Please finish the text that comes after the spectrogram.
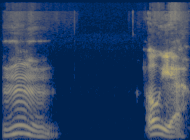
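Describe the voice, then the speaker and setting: A woman guest and former math teacher in a conversational interview, telling animated stories and laughing often. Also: sits low, drawn-out words, slightly rough, no echo, clean studio sound.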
